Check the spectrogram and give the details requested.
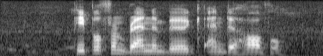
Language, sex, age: English, male, 20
